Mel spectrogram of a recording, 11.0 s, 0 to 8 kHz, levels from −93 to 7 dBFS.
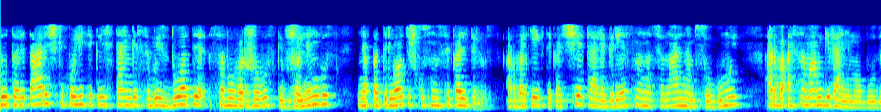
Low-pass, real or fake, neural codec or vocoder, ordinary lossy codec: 7.2 kHz; real; none; AAC, 16 kbps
